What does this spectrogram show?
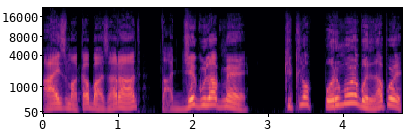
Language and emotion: Goan Konkani, happy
